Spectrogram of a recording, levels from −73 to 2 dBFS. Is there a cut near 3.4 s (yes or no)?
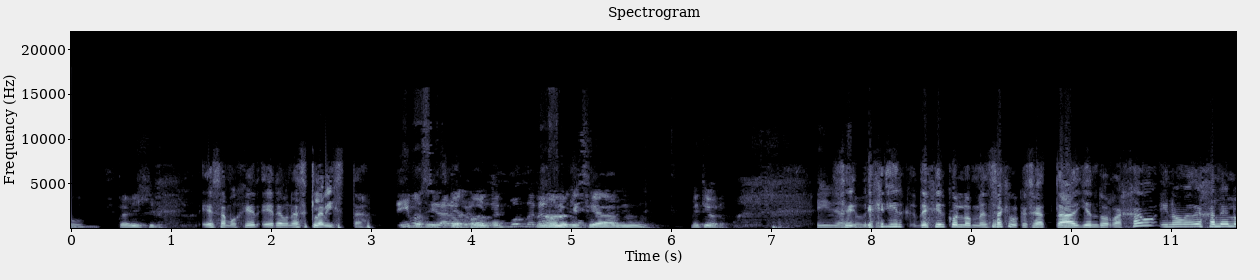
no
